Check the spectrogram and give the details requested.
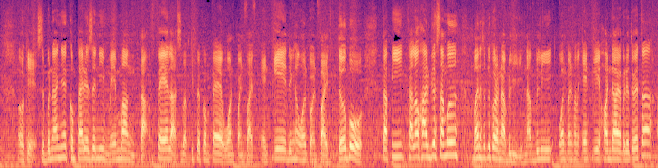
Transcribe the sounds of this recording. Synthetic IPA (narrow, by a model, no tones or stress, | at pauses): okesəbənarɲãkɔmpɛɾezənːimẽmãŋt̪a̰ʔfɛlahsəbap̚kit̪akɔmpɛwanpɔjnt̪fajfɛ̃nedəŋãnwanpɔjnfajft̪əbo | t̪apikalawɦarɡasamə̃ | manasat̪̬ukoɾaŋnaʔbəlinaʔbəliwanpɔj̃nfafɛnehandadajpadat̪uɾet̪a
